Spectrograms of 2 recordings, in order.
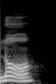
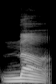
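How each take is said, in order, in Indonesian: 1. Suku kata ini berat, dengan vokal o yang membulat. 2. Suku kata ini ringan, dengan vokal a yang terbuka. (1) "jangan no, ha, sebab sod ni tebal" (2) "huruf nun baris atas na"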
